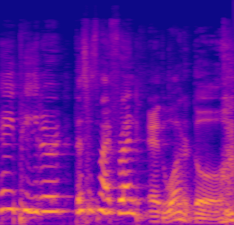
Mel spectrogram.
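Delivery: animated, high, swooping sing-song voice. Speaker retelling how a friend introduced someone, imitating her high-pitched voice. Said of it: "she has like a high-pitched voice".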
